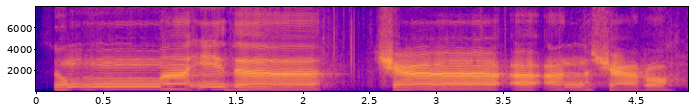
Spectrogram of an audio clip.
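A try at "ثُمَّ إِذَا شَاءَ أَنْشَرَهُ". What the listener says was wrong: Ya, sya'a panjang. Sya'a 4 harokat. Ya, jangan putus-putus. Tsumma idza syaa'a ansyarah. Bukan idzanya yang panjang tapi syanya. Tsumma idza syaa'a ansyarah. Iya, berdengung.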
